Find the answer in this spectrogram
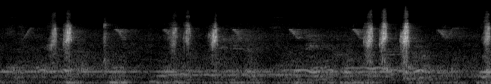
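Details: Streak-eared bulbul nestling, 13 days old, at Ubon Ratchathani, Thailand, in April: thin high chirps in brief clusters of two or three, separated by pauses, over a steady low hum.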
